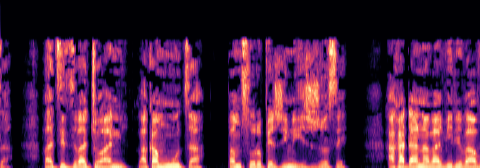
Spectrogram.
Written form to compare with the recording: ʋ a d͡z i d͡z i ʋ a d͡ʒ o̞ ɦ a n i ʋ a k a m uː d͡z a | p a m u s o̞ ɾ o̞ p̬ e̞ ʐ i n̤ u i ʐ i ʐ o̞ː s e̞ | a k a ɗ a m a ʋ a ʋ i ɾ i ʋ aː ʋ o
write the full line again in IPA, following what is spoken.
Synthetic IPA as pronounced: ʋ a d͡z i d͡z i ʋ a d͡ʒ o̞ ɦ a n i ʋ a k a m uː d͡z a | p a m u s o̞ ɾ o̞ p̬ e̞ ʐ i n̤ u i ʐ i ʐ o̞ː s e̞ | a k a ɗ a n a ʋ a ʋ i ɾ i ʋ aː ʋ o

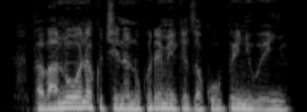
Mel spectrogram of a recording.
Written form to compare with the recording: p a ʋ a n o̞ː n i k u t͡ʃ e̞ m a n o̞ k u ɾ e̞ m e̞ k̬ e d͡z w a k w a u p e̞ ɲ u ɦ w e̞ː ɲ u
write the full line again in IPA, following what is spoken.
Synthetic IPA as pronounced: p a ʋ a n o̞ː n a k u t͡ʃ e̞ n a n o̞ k u ɾ e̞ m e̞ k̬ e d͡z w a k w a u p e̞ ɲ u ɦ w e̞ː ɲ u

